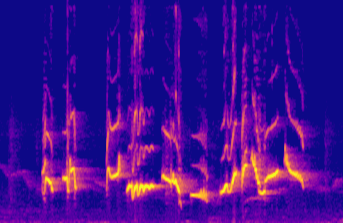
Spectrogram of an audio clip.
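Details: Kacer, or oriental magpie-robin, delivers a brisk series of short whistled and chattering notes, rising and falling slurs in clustered bursts over about three seconds after a brief silence.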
